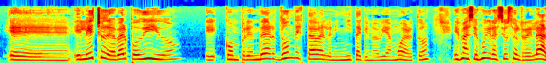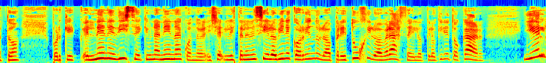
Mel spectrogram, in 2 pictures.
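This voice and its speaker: A middle-aged woman with a Rioplatense accent, hosting a radio talk show and retelling a story with lively acted-out quotes. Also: a little high, a little fast, no echo. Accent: Rioplatense Spanish. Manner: animated storyteller who acts out quoted voices.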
